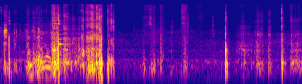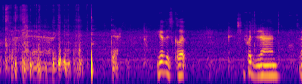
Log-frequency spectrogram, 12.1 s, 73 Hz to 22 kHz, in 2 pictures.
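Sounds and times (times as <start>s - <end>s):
fingers rubbing on phone: 2.8s - 7.9s.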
